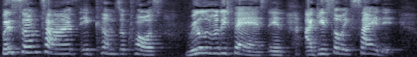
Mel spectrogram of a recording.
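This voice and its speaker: This is a woman with an ordinary speaking voice. She talks at a moderate pace and a fairly high pitch. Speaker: lifestyle YouTuber and hairdresser. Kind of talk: casual talk to camera. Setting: alone in a room.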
